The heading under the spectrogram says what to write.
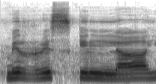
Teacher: لفظ اللہ کے نام کو ہم باریک پڑھیں گے کیونکہ لفظ اللہ کے نام سے پہلے حرف کے نیچے زیر ہے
